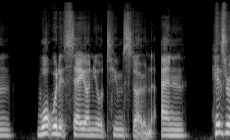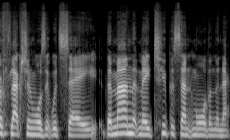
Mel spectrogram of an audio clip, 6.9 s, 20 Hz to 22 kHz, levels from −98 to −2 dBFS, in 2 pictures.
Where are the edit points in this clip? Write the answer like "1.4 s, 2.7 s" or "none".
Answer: none

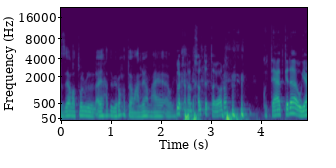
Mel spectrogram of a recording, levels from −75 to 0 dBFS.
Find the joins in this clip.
2.3 s, 4.0 s

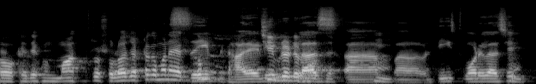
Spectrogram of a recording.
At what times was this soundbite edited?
none

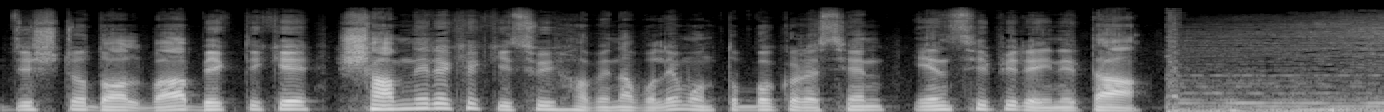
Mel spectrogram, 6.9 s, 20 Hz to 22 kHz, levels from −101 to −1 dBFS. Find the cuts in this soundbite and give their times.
5.9 s

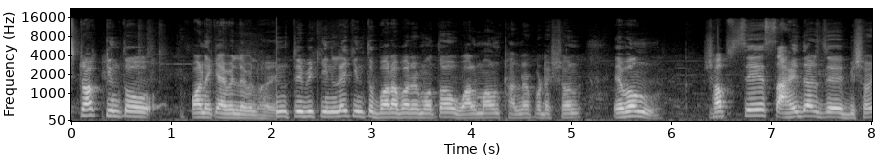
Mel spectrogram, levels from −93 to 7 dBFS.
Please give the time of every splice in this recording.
2.1 s

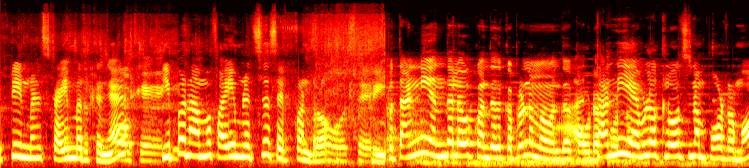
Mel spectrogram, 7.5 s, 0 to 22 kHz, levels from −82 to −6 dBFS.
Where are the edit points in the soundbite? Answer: 3.9 s

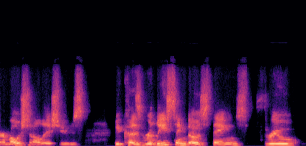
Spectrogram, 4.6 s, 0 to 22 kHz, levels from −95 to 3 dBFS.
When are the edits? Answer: none

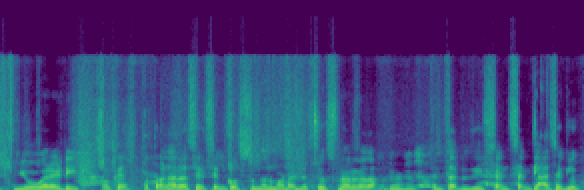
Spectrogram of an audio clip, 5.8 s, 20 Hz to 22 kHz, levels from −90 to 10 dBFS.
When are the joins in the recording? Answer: none

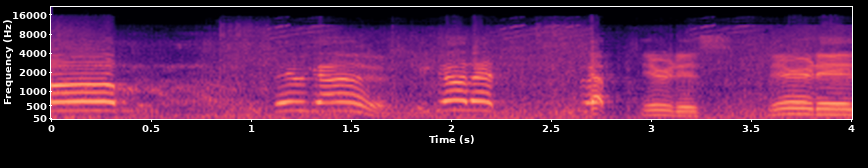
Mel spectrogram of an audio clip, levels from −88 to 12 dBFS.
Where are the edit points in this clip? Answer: 2.7 s

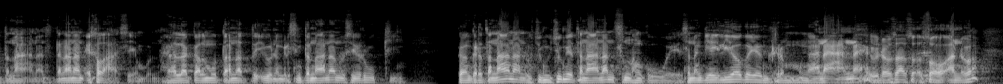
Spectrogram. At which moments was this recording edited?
none

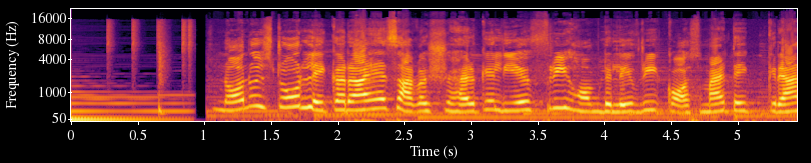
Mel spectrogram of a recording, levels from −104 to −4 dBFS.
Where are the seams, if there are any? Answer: 0.9 s

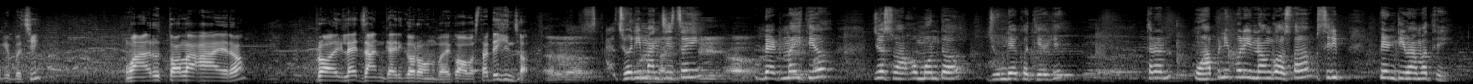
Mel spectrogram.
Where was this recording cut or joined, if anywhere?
5.5 s

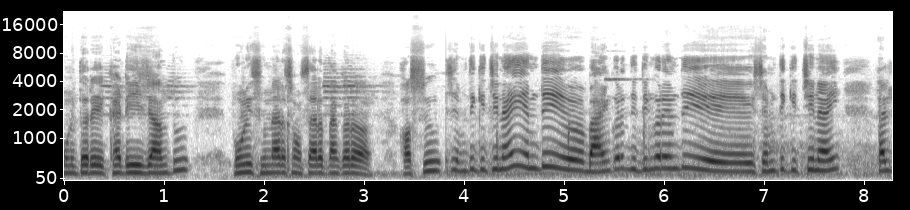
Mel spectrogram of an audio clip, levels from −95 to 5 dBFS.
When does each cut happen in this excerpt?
3.8 s

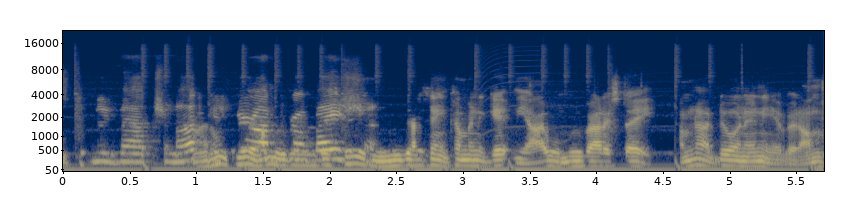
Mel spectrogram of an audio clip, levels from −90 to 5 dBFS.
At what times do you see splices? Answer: 4.5 s

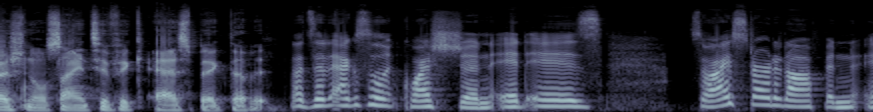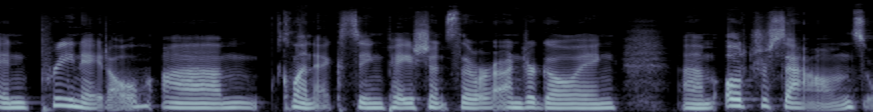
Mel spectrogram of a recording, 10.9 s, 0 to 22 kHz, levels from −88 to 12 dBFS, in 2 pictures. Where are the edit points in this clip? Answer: none

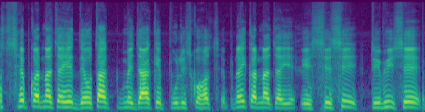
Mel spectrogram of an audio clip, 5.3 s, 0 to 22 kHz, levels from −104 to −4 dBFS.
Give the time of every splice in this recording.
none

